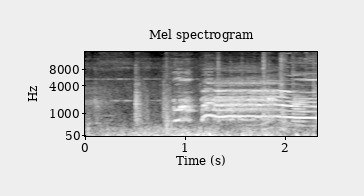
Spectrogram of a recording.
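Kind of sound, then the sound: bird, rooster crowing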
